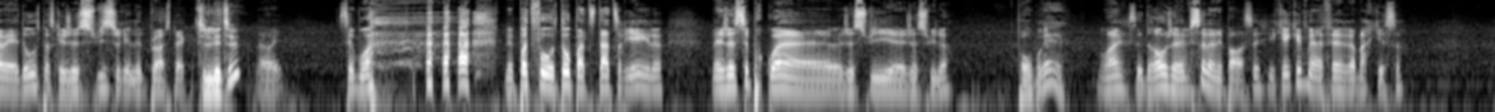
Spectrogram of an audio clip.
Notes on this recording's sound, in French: En direct de l'entraînement du CH à Brossard. Au bout du fil.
